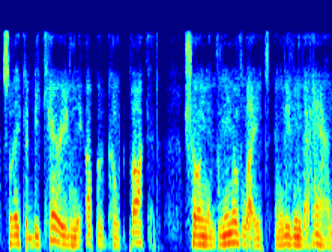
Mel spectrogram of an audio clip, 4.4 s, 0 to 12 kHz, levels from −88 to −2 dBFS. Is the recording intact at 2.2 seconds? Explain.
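No. At 2.2 seconds, as across the whole speech clip, the audio carries heavy Speex codec damage, with a starved excitation that points to a bitrate near 6 kbps. With so few bits to model the vocal source, the voice turns hoarse, noisy and edging toward robotic. On a spectrogram, harmonics look smeared and grainy, the band above 4 kHz is a diffuse noise-like wash rather than structured detail, and nothing appears above 7.7 kHz.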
